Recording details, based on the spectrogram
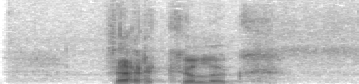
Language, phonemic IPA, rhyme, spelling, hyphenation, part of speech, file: Dutch, /ˈʋɛr.kə.lək/, -ɛrkələk, werkelijk, wer‧ke‧lijk, adjective / adverb, Nl-werkelijk.ogg
- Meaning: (adjective) real, actual; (adverb) really, truly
